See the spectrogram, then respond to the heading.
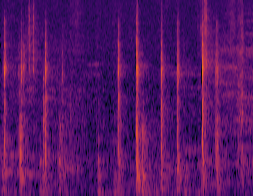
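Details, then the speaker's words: Fiat Marea front suspension: sharp, uneven clicking, about four a second, from a worn CV joint as the axle is worked. The stabilizer link also shows play. "de repente seu Maré começa a fazer barulho homocinética mocinete tá ruim essa aqui ó"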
